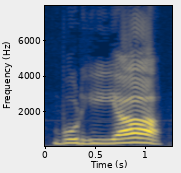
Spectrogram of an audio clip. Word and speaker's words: बुढ़िया: मेरे साथ आप भी दोहराइए, बुढ़िया, है ना। जब ढ के नीचे हम एक छोटी सी बिंदी लगा देते हैं तो उसका उच्चारण हम कैसे करते हैं, हड़, ठीक है।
